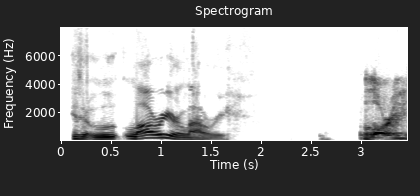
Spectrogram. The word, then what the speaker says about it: Lawrie: it Laurie or Lowry Lori like a truck ah I see a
